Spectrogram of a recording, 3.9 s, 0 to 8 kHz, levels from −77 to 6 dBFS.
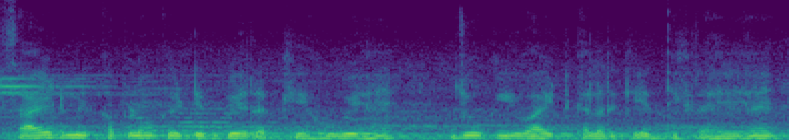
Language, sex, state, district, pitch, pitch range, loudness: Hindi, male, Uttar Pradesh, Lalitpur, 135 Hz, 130-140 Hz, -16 LUFS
